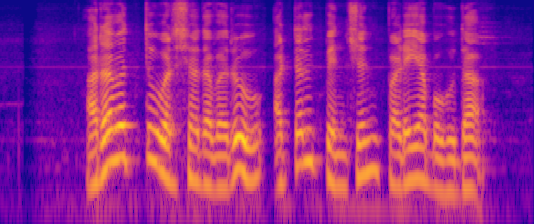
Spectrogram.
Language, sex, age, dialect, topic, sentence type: Kannada, male, 18-24, Coastal/Dakshin, banking, question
